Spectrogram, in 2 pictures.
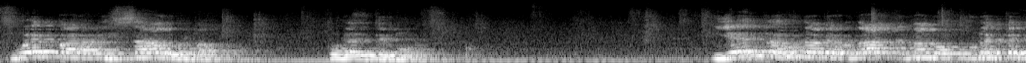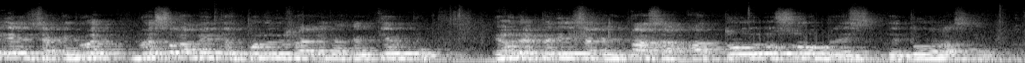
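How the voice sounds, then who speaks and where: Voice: mid-range voice, brisk, mellow, a little hiss or hum. A preacher delivering a Spanish sermon, emphatic, asking the congregation rhetorical questions and calling them brother. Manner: addresses listeners as brother. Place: church sanctuary. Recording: echoey sanctuary, mic from far off.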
